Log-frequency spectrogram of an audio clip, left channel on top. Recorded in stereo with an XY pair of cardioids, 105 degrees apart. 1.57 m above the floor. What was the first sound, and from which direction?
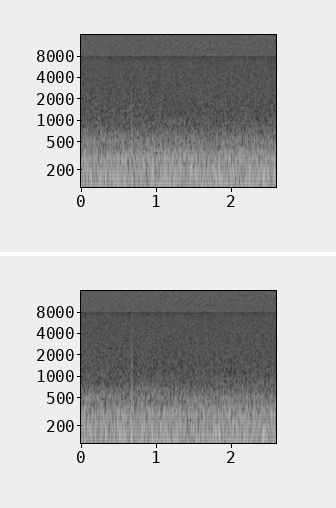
Only background noise.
